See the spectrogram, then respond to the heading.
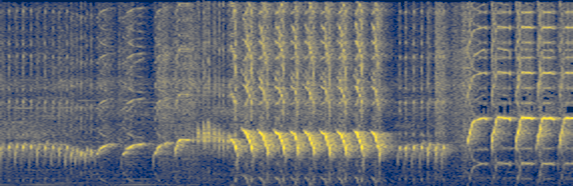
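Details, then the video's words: Male canary singing gacor, rolling (ngerol) and shooting (nembak); bright whistled trills shift pitch, then a fast string of high buzzy notes and a run of rising chirps, all very high and rapid. "Suara Kicau Kenari Jantan Gacor Ngerol Nembak"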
